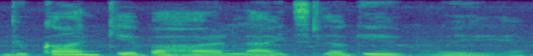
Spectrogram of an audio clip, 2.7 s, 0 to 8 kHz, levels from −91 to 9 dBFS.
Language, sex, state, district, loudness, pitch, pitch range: Hindi, female, Arunachal Pradesh, Papum Pare, -15 LUFS, 190 Hz, 180-205 Hz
